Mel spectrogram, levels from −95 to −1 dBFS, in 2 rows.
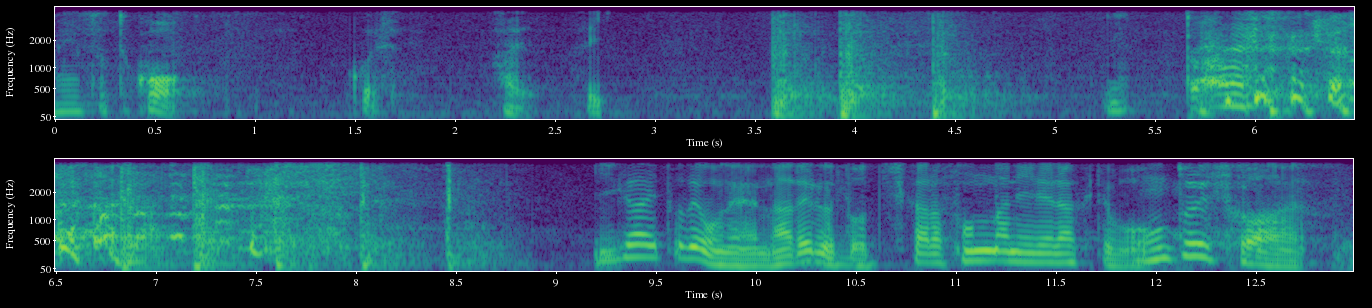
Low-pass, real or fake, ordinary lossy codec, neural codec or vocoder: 3.6 kHz; fake; none; vocoder, 22.05 kHz, 80 mel bands, WaveNeXt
